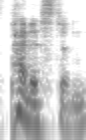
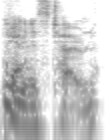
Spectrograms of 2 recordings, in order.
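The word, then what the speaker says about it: Penistone: town called peniston um oh well it's pedestal but like it's spelled penis tone um what's your penis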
